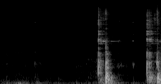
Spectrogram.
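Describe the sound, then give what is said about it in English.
Two firm, grinding thumps of a muddler pressing cherries, sugar and a little splash of water against the bottom of a glass, about half a second apart, with a faint glassy clink and no talking. “We're going to muddle this up.”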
